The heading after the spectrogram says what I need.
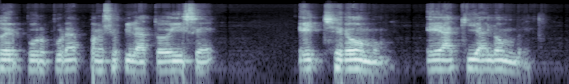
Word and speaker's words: ecce: Cuando dice ecce, quiere decir he aquí. Suena algo como lo pronunciarían de pronto en el norte de Colombia, ecce, pero no, es con una T, ecce, ecce, he aquí.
